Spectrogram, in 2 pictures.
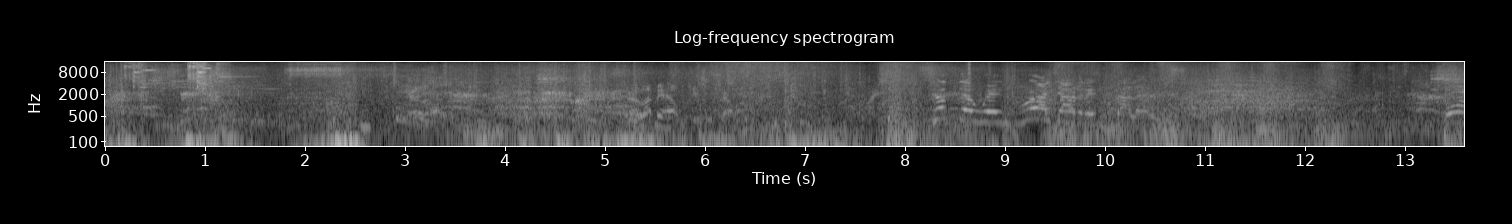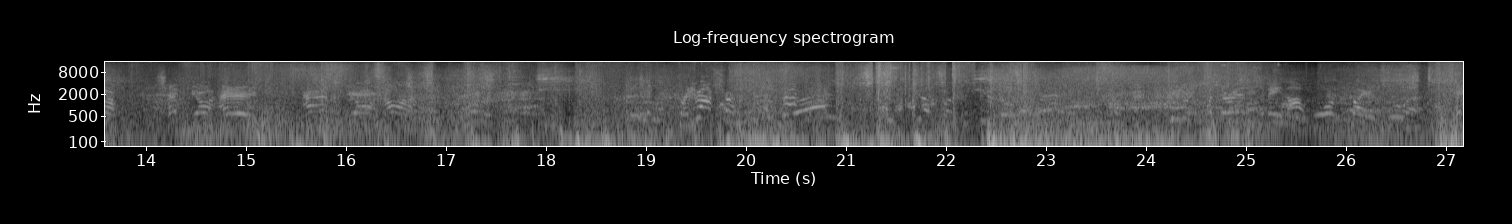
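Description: Blades swing and strike with sharp, repeated hits.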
